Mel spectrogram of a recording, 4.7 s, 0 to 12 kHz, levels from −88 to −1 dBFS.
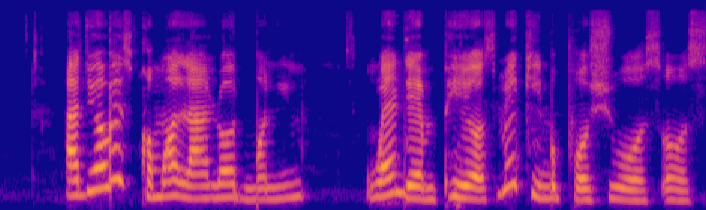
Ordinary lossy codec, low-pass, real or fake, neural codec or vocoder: none; 9.9 kHz; fake; vocoder, 22.05 kHz, 80 mel bands, WaveNeXt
